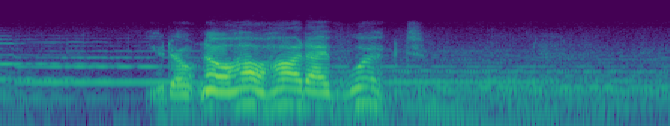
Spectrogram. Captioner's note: none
